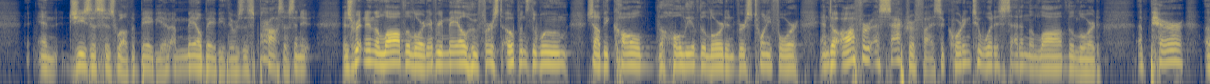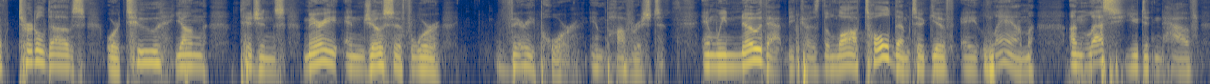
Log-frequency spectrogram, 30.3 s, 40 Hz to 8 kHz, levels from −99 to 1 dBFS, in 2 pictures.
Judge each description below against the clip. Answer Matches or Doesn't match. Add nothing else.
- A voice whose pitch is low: Matches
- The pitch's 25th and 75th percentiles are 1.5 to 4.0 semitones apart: Doesn't match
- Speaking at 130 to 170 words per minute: Doesn't match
